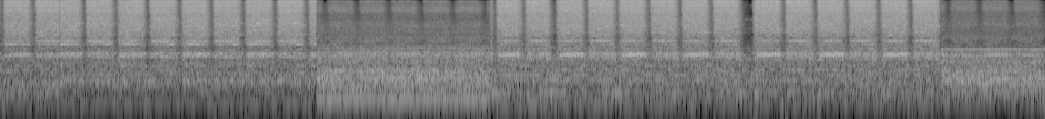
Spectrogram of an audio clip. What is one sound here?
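A laser engraver pulses rapidly as it works.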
